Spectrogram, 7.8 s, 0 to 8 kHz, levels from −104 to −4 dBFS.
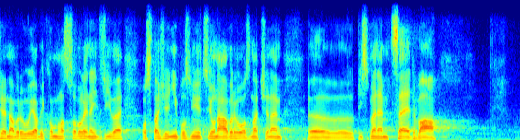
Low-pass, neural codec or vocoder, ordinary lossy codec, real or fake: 7.2 kHz; codec, 44.1 kHz, 7.8 kbps, DAC; Opus, 24 kbps; fake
